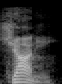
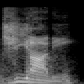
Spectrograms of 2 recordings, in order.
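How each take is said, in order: First: The name is said like 'Johnny'. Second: The name is said like 'Gianni'. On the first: The speaker calls it right. "is Johnny" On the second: The speaker calls it wrong. "Not Gianni"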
